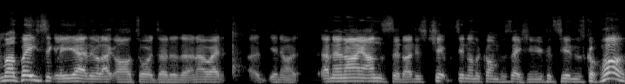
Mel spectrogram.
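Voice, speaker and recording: Very fast and with lively intonation, a man talks in a northern English accent. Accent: northern English twang. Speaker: podcast co-host, teacher. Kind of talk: casual chat.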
